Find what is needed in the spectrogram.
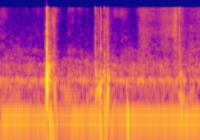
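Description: One sharp click about half a second in, then a few faint ticks, from a hand working a computer's mouse or keys. A steady low hum runs underneath.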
